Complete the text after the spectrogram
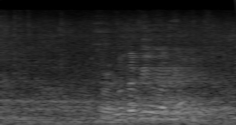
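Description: A woman talks brightly nearby.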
